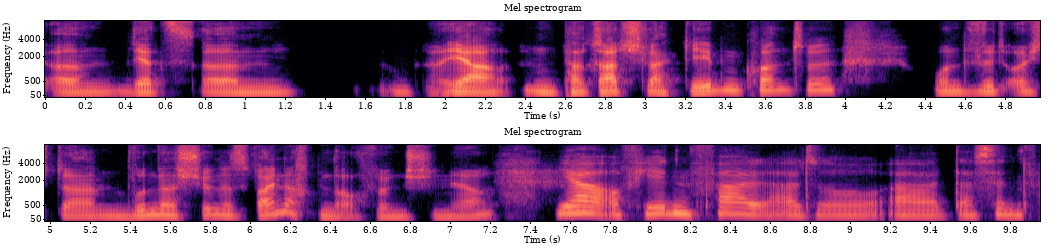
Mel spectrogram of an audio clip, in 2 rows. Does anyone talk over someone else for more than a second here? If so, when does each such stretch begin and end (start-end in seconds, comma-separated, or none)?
none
